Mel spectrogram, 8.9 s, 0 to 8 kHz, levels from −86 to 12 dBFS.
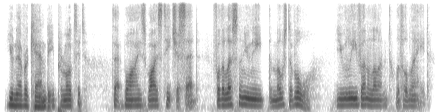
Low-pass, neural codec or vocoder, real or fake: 7.2 kHz; codec, 16 kHz in and 24 kHz out, 0.4 kbps, LongCat-Audio-Codec, fine tuned four codebook decoder; fake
